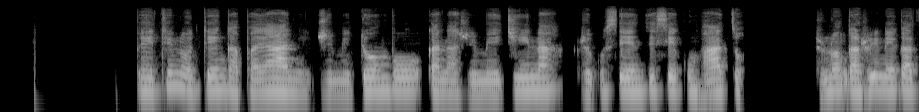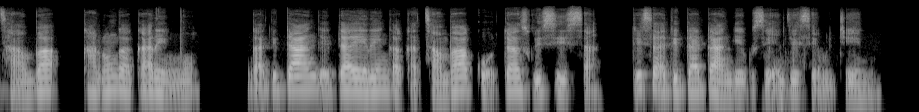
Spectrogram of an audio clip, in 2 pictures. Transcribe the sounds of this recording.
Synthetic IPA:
pe̞tino̞te̞ŋɡapajaniʐimito̞mbo̞kanaʐime̞t͡ʃinaʐekuseːnzese̞kum̤ʱaːd͡zo̞ | ʐ̥ino̞ŋɡaʐine̞kat͡sʰa̰mba | kanʔo̞ŋɡaka̰ɾiːmo̞ | ŋɡa̰titaŋɡe̞̰taje̞ɾe̞ŋɡakat͡sa̰mbako̞̰tazwisisa̰ | tisa̰titataŋɡe̞kuseḛnze̞se̞̰mut͡ʃeːni

